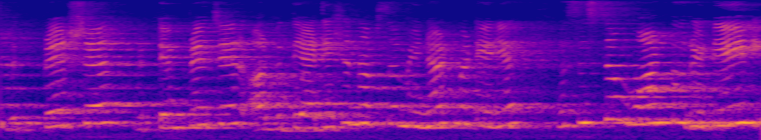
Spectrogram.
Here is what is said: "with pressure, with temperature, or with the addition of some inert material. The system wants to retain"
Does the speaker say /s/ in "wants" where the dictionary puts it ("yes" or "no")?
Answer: no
